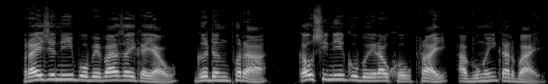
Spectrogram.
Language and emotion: Bodo, neutral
